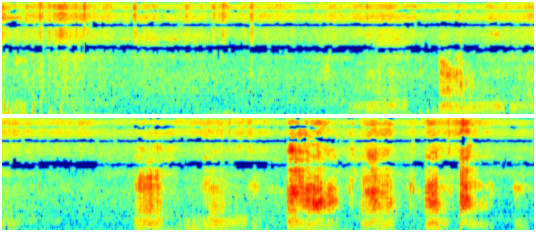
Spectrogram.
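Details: Great Dane puppies, eight weeks old, trade bursts of growling and squealing yelps that grow louder and more frequent toward the end, several overlapping in quick succession over a quiet room background.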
